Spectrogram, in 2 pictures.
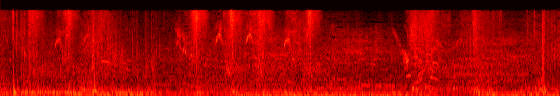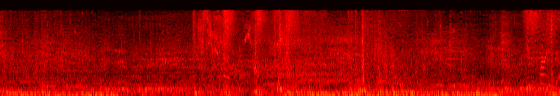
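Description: Repeated fiery blasting-spell explosions in Hogwarts Legacy combat, sharp booms, whooshes and crashing impacts bursting every second or two over a steady battle din, loud and close, with character voices shouting between the hits.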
